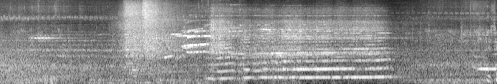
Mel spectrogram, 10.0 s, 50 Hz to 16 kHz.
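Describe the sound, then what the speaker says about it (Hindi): Mumbai–Ahmedabad Double Decker Express pulling out of Bharuch Junction on a curved platform, its horn sounding in long sustained blasts over the steady rumble and clatter of rolling carriages. "चेन पुलिंग इंसिडेंट के बाद 6:55 पर हमारी ट्रेन निकली है"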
